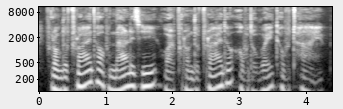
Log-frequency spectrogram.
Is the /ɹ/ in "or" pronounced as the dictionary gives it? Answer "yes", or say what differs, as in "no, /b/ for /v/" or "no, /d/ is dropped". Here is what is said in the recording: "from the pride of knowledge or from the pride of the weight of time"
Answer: no, /w/ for /ɹ/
